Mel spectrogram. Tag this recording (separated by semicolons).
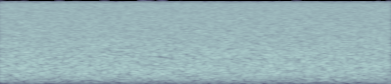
ambience; ambient; atmosphere; background; background-sound; general-noise; noise; tv-noise; white-noise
